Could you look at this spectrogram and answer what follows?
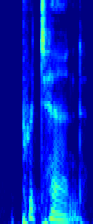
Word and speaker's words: pretend: the true T sound, pretend. For example, in the word pretend, the stressed syllable starts with T, T-tend, pretend, right? So we are going to use the true T sound, and then we can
